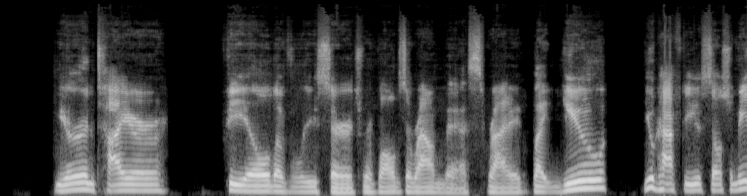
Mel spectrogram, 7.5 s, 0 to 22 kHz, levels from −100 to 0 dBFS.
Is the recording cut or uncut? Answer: uncut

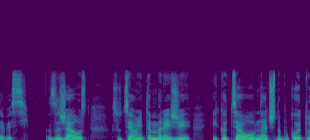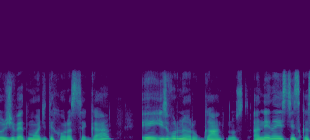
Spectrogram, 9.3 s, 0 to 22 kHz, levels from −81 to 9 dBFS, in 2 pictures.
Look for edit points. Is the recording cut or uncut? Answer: uncut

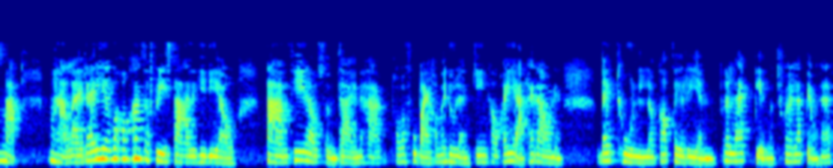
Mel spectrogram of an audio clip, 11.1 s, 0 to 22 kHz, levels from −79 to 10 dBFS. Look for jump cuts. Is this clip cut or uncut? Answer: cut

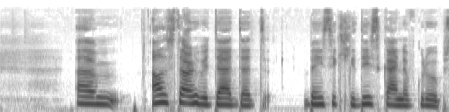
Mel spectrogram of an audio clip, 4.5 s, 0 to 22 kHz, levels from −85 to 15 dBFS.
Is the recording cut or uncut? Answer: uncut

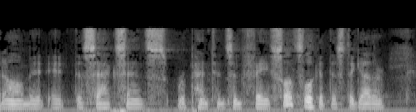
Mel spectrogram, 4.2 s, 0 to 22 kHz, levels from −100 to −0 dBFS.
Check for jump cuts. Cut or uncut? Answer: uncut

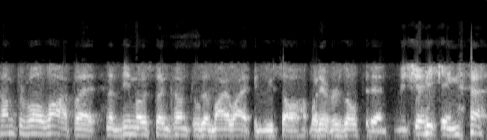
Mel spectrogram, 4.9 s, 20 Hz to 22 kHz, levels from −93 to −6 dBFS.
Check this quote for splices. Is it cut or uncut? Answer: cut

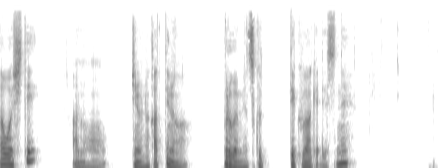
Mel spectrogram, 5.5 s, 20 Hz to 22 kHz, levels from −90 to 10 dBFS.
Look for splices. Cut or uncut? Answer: cut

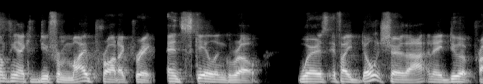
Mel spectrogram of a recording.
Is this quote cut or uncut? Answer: cut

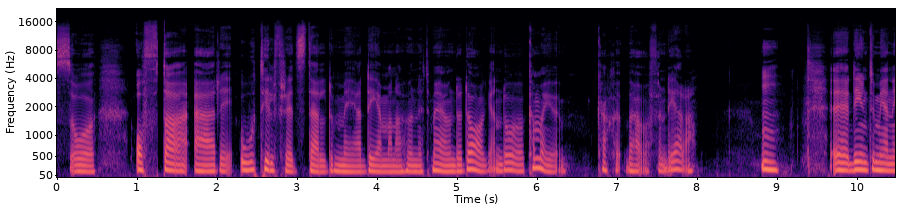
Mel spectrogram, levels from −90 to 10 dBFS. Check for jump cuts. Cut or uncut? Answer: uncut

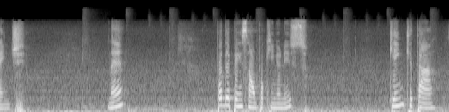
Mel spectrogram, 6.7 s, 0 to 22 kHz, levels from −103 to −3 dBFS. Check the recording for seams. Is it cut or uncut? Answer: uncut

